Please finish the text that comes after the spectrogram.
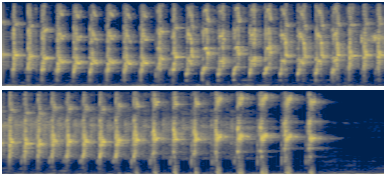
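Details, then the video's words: Male fighter lovebird in long ngekek chatter, used to rouse females into chattering: a rapid, dense run of shrill notes that later slows into separate sharp clicks and stops abruptly. "SUARA LOVEBIRD FIGHTER JANTAN NGEKEK"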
